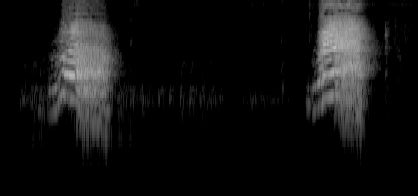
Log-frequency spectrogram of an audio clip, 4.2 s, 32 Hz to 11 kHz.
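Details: Orphaned new-born brown bear cubs at a rescue centre, 2023, having lost their mothers: two loud, harsh, harmonic bawls, each under a second long, about two and a half seconds apart, with near silence between them.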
